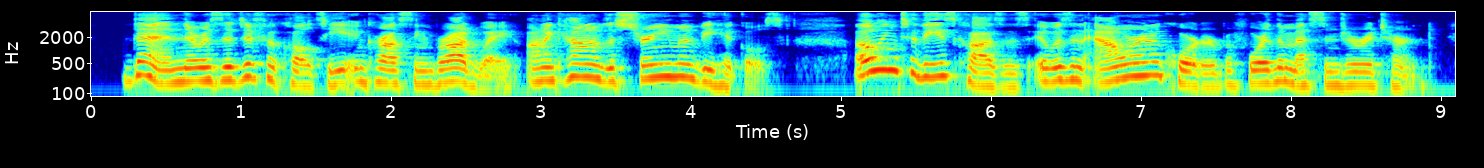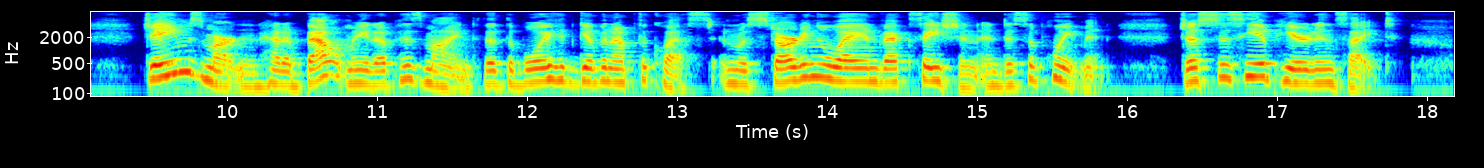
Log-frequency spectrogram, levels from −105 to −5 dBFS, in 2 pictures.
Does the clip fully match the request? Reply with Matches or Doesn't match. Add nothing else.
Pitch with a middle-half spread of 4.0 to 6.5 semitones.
Matches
